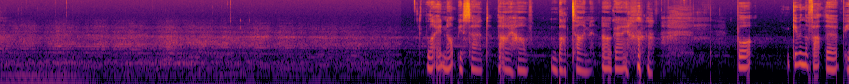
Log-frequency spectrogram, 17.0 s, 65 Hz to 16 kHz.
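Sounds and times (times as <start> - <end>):
aeroplane engine roar overhead: 0.0 - 12.4
speech: 8.6 - 13.5, 14.8 - 15.0, 15.9 - 16.9.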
